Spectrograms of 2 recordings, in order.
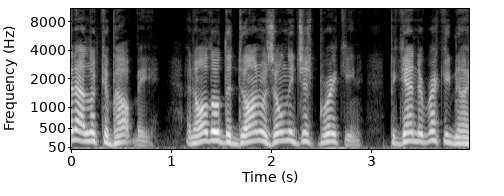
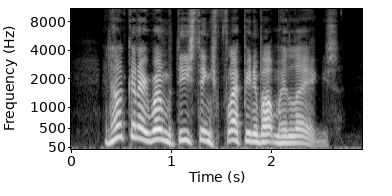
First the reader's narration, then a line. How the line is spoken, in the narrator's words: I asked sleepily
